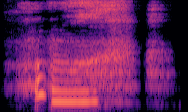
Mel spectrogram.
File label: shy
